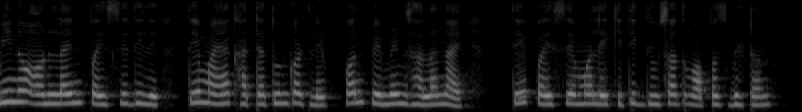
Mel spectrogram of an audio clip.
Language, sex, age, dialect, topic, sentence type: Marathi, female, 18-24, Varhadi, banking, question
